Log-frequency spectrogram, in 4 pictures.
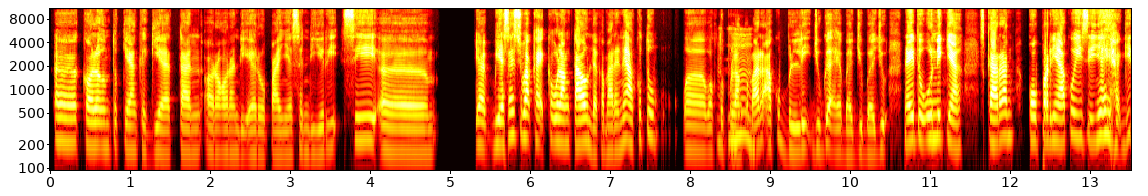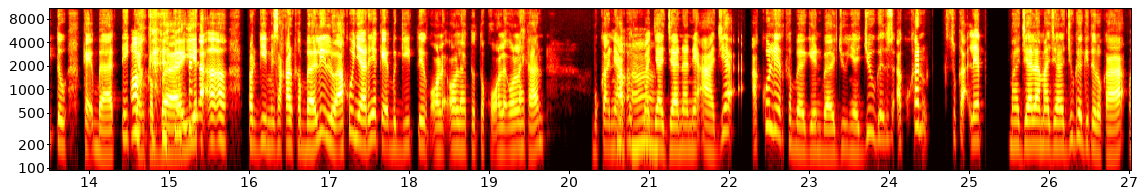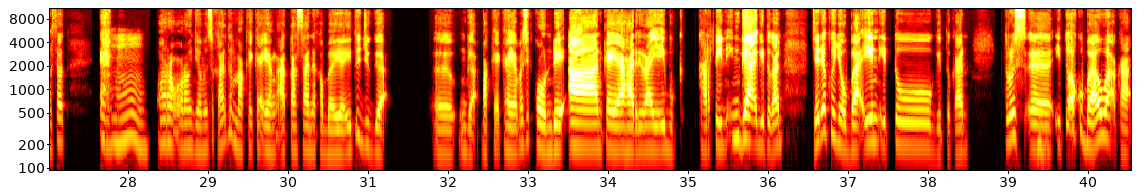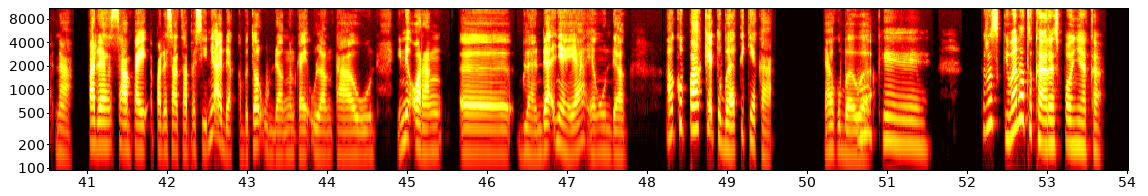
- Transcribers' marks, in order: laughing while speaking: "ya"; laughing while speaking: "Oke"; chuckle
- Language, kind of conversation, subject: Indonesian, podcast, Apa inspirasi gaya dari budaya Indonesia yang kamu gunakan?
- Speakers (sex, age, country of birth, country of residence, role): female, 30-34, Indonesia, Indonesia, host; female, 50-54, Indonesia, Netherlands, guest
